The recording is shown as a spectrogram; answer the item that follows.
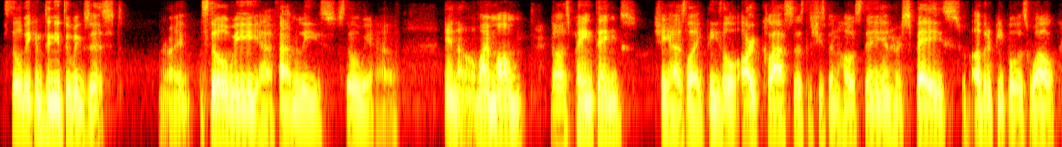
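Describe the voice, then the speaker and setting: A South African man answers viewers on a casual livestream, musing reflectively and repeatedly ending points with tag questions. He speaks unhurriedly in a fairly low, warm voice with little pitch movement.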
